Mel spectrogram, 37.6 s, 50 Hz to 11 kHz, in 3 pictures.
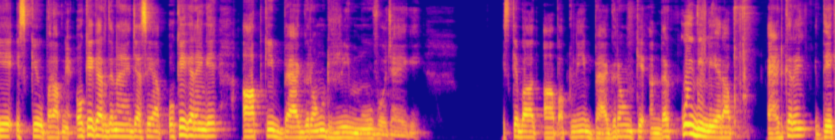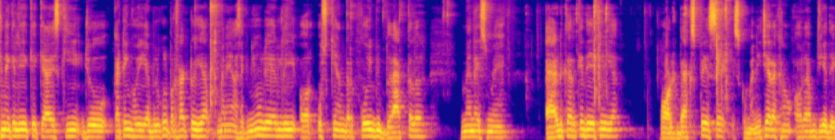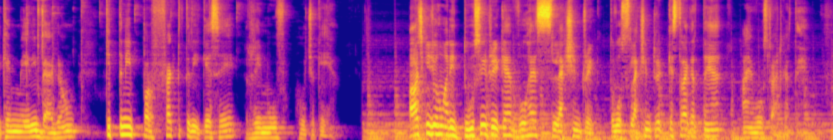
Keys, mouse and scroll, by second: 10.1 ctrl+Num_Lock, 10.7 ctrl+shift+n, 15.3 Return, 17.4 click, 21.1 alt+BackSpace, 22.9 ctrl+shift+[, 25.3 ctrl+KP_Add, 25.9 space, 26.2 click, 26.4 space, 27.3 click, 27.4 space, 27.9 click, 27.9 space, 37.3 click.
